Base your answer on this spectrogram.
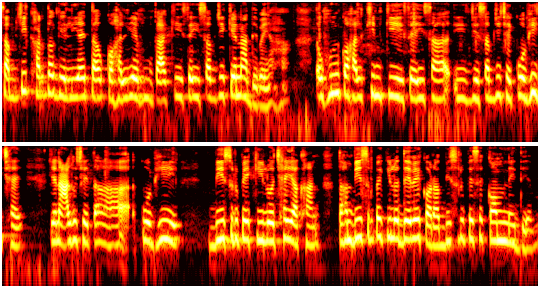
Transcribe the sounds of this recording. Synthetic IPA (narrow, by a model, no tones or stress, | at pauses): səbd͡ʒikʰəɾd̪ɔɡelijɛt̪ɔkɔɦəlijɛɦunkakiseisəb̚d͡ʒikenad̪ebəjaɦãt̪ɔɦunkɔɦəlkʰinkiseisəid͡ʒesəb̚d͡ʒit͡ʃʰɛkobʱit͡ʃʰɛ | d͡ʒenalɦut͡ʃʰɛt̪ɔkobʱi | bisɾupekilot͡ʃʰɛjəkʰən | t̪ɔɦəmbisɾupekilod̪ebekəɾəbisɾupesẽkəmnɛĩd̪eb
